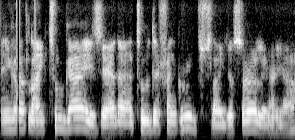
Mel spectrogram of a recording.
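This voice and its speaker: At a fairly quick pace, a man speaks with a fairly high pitch and a dark, mellow tone. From Germany. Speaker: online gamer. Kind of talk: casual chat. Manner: halting.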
